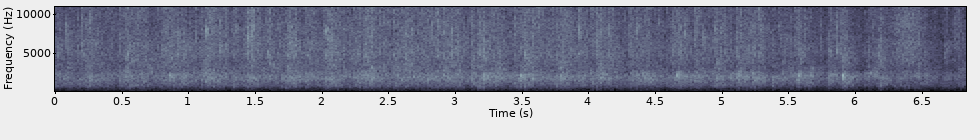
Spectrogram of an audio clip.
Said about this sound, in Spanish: Vamos, alguien tiene que aplaudir mejor.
